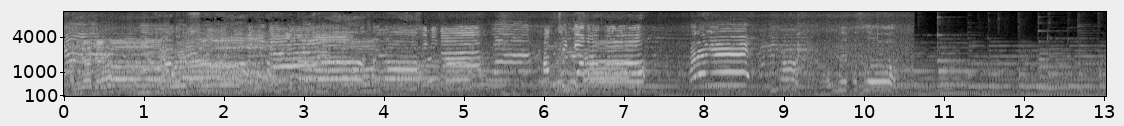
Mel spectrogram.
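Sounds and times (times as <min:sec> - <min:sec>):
fans calling and shouting: 0:00.0 - 0:10.6
soft piano music: 0:00.0 - 0:13.0.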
